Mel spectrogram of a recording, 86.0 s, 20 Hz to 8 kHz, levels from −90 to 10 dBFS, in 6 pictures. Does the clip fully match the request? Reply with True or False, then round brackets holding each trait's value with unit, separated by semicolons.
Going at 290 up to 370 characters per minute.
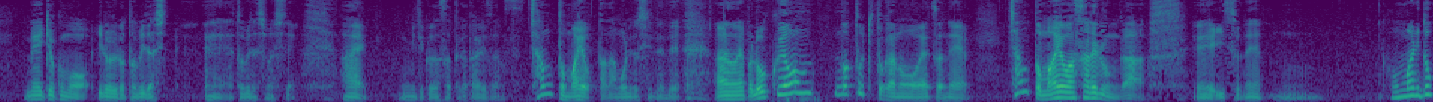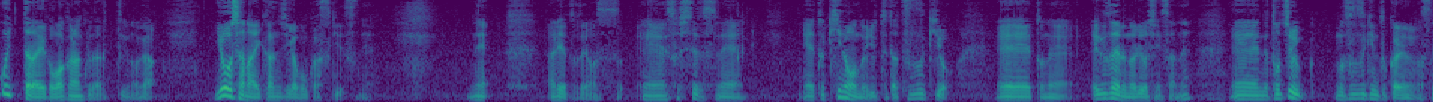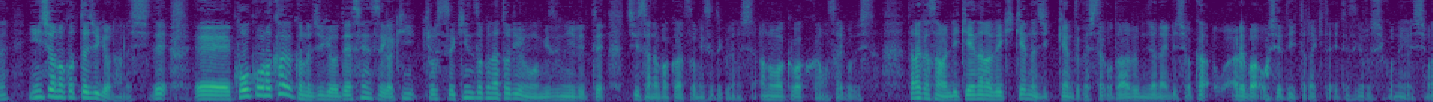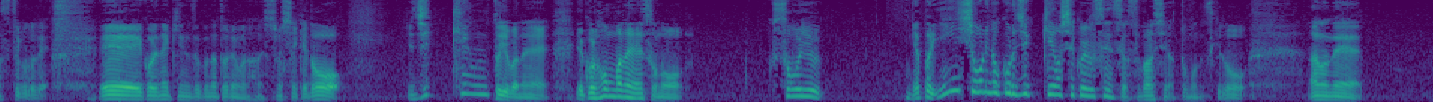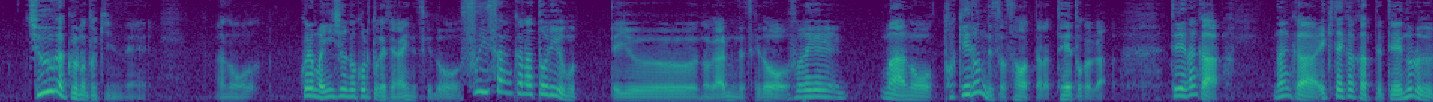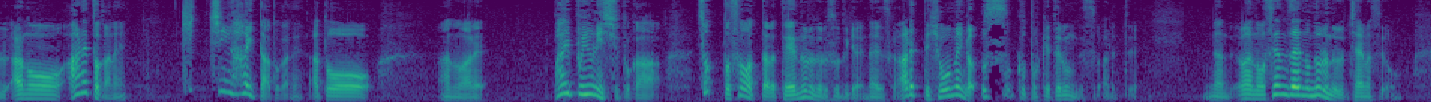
False (410 characters per minute)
